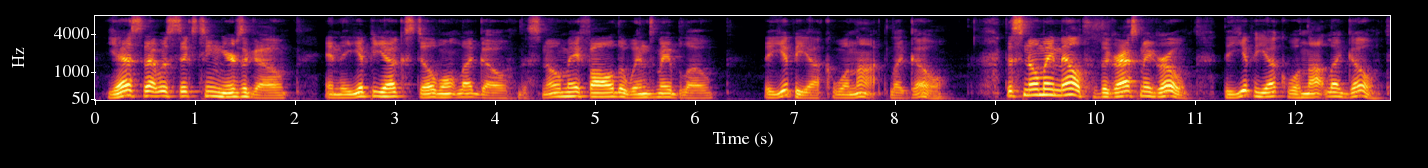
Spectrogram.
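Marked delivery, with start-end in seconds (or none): none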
